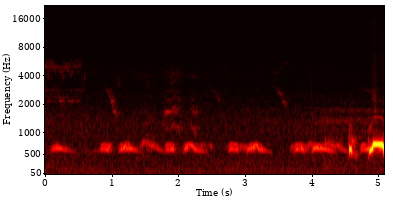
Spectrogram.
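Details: Decoy spotted dove, trained for luring, giving soft low murmured coos in short repeated bursts, ending with a louder hooted note; no other sounds.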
